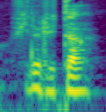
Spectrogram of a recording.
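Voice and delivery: usual speaking voice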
